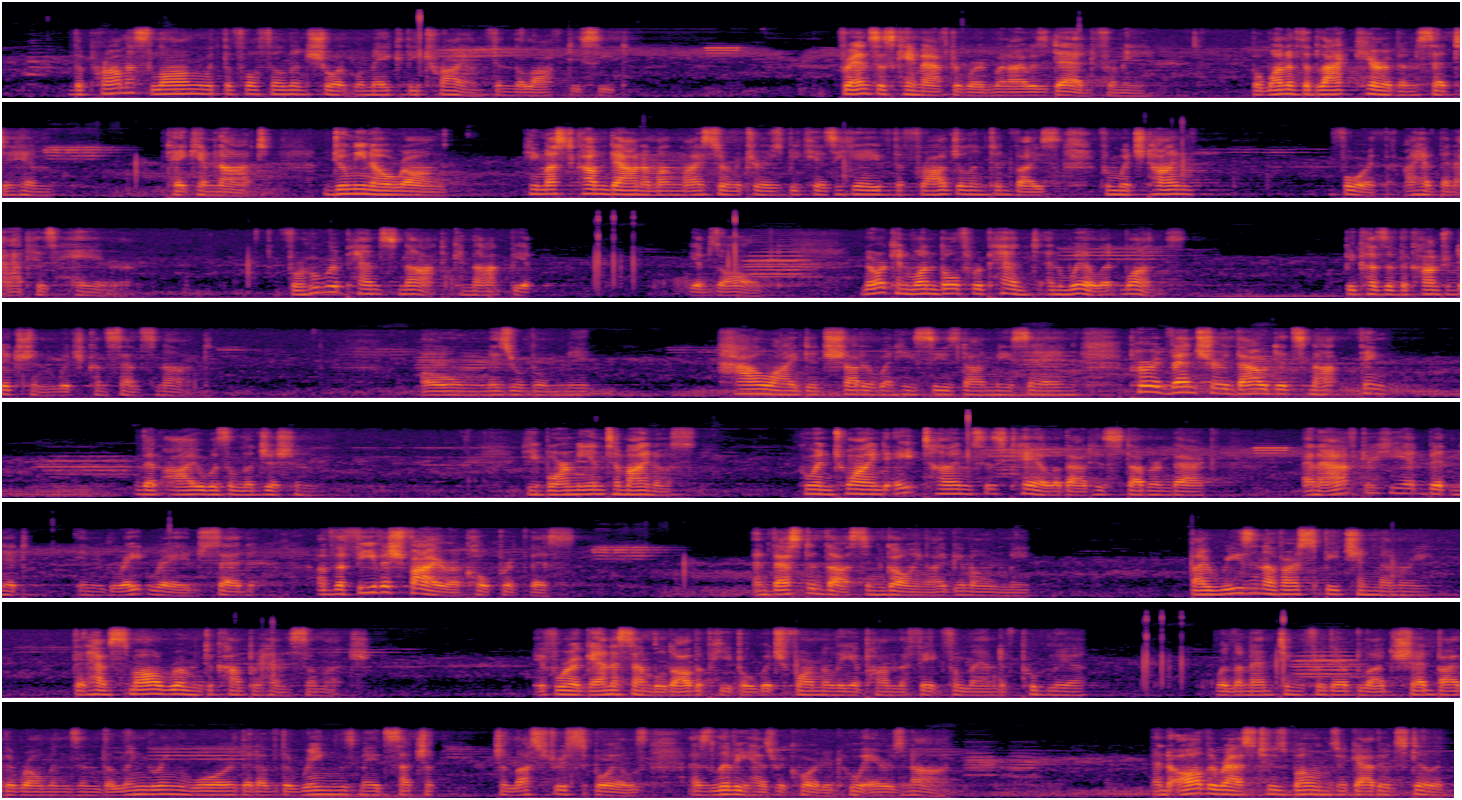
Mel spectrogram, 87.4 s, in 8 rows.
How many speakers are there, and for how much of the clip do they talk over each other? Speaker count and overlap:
1, no overlap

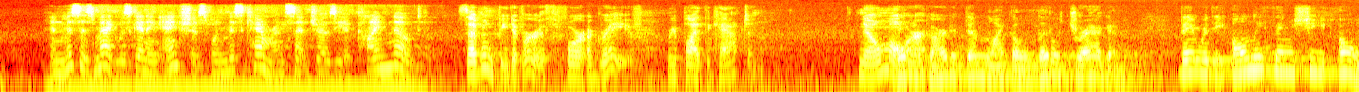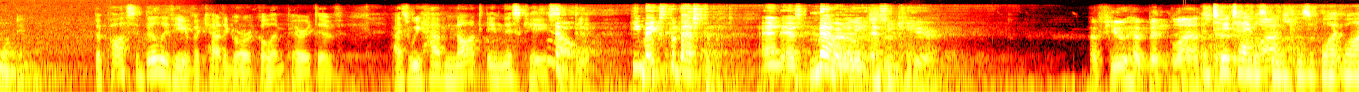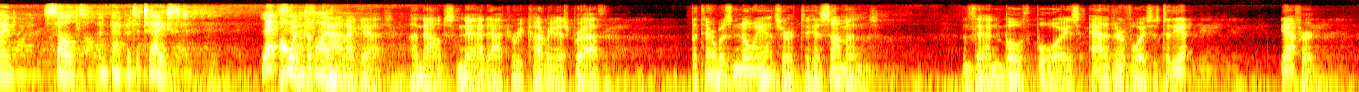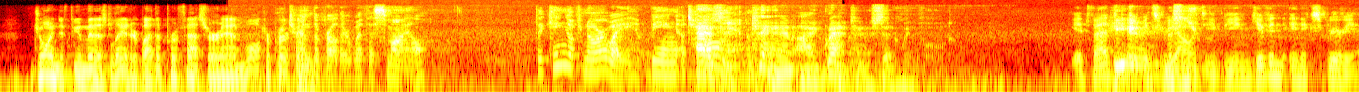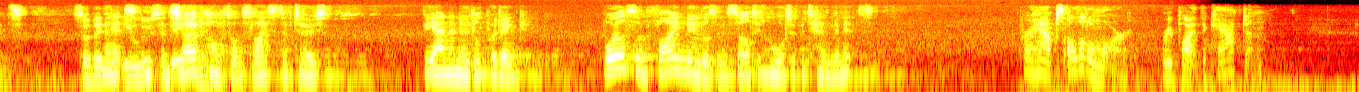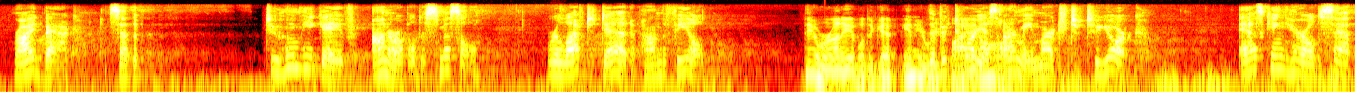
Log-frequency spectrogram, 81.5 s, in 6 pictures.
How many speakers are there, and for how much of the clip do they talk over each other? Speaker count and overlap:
8, about 11%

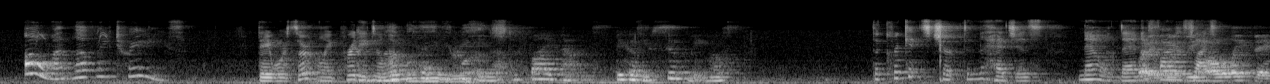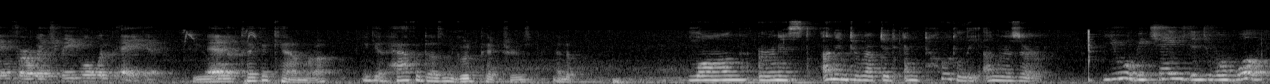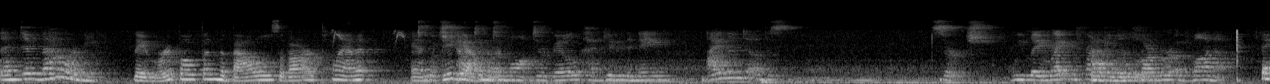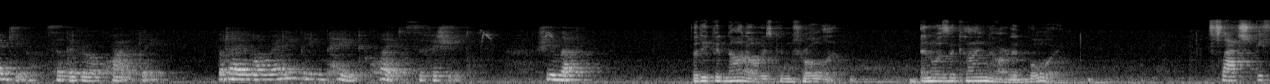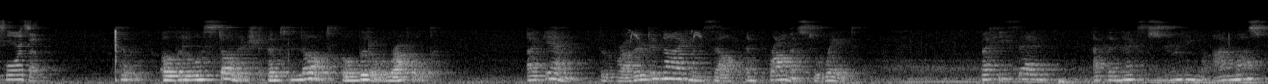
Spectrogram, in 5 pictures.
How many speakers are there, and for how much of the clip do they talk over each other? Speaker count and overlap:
10, about 8%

